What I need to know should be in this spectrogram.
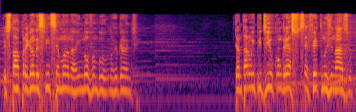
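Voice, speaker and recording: Fervent young Brazilian preacher, high voice. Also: male voice, fairly even intonation, a little fast, pushed and bright, soft background music. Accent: Brazilian Portuguese. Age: 20s. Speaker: pastor. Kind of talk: sermon.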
